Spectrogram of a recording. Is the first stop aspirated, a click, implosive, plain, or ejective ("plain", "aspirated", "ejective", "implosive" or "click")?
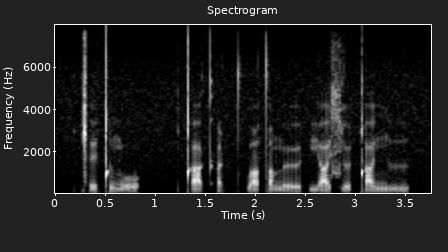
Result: click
